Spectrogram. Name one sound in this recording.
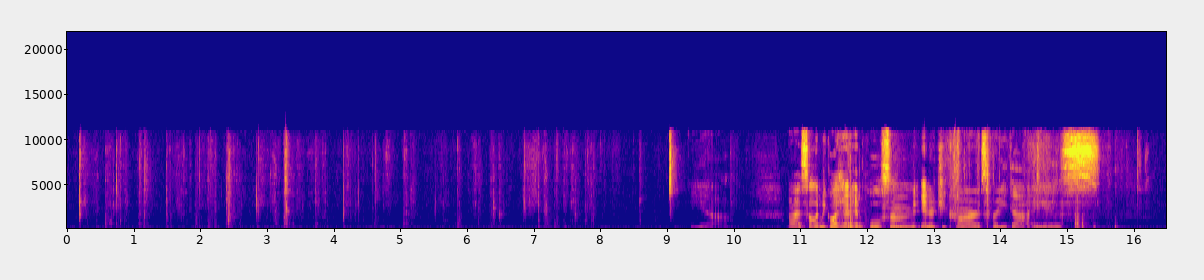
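Playing cards tap and shuffle softly on a table.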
